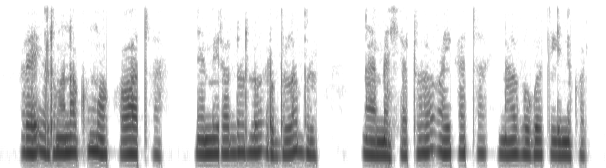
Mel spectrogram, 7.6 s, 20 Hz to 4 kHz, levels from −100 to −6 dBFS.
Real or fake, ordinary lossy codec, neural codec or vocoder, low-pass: real; none; none; 3.6 kHz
